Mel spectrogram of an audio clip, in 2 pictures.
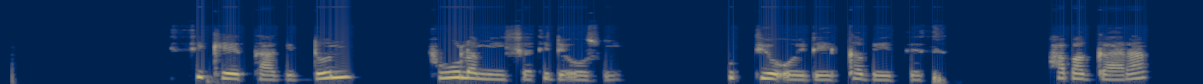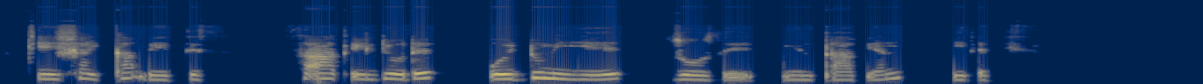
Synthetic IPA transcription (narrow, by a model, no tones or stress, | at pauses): ʔɪsːɪkʰe̞ːt̪ːaːɡɪd̪ːɔn | fʰuːlɐmiːʃːɐt̪ɪd̪ɛʔo̞ːsɔnɐ | ʔʊt̪ːɪjɔʔɔjd̪e̞ːkːɐbe̞ːt̪ːe̞ːs | hɐbɐɡːaːɾɐ | t͡ʃʼiːʃːɐjkːɐbe̞ːt̪ːeːs | sɐ̰ʔaːt̪ʼeːld̪ɪjoːd̪ɛ | ʔɔjd̪ːʊmɪjːeː | zo̞ːzḛː | mɪnt̪ʼaːfɪjɐn | iːt̪ʼɛt̪ːɪ̥s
